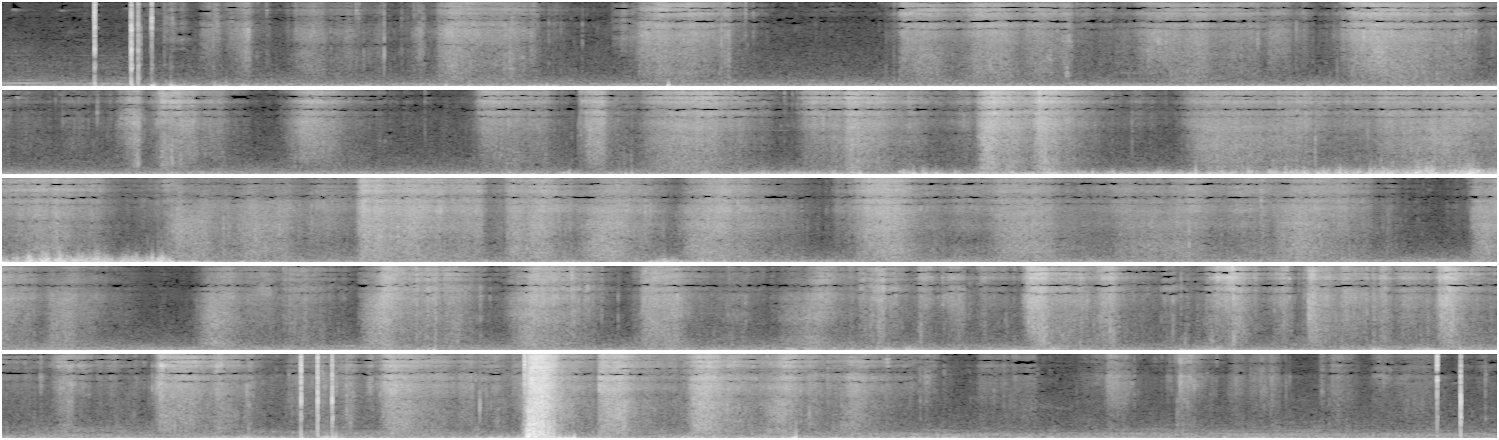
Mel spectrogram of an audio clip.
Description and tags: Me running my hands and feet through dry leaves. The results aren't terribly satisfying but they made do for a radio play I needed them for.
Autumn, dry-leaves, Fall, kicking-leaves, leaves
